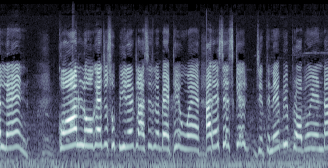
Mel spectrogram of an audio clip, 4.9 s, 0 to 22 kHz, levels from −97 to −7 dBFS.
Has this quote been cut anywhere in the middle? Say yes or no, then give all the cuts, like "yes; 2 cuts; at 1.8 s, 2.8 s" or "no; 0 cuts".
yes; 1 cut; at 3.1 s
